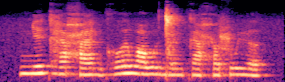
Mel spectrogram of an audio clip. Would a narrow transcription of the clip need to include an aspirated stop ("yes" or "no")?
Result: no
